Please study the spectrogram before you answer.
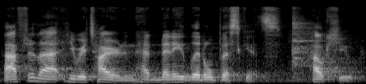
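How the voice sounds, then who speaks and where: A man's voice: mid-range voice, steady tone, moderate pace, fairly bright tone. A man reading scripted story narration as a narrator. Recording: echoey hall reverb.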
